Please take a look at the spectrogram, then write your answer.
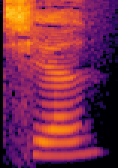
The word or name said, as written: qian2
